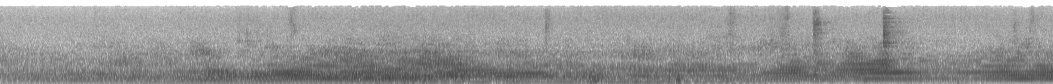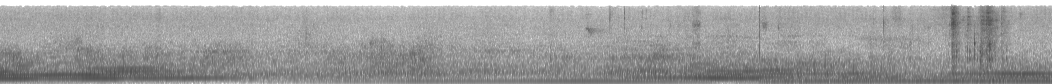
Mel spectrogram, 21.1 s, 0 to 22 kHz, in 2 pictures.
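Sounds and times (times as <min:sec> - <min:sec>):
propeller plane engine: 0:00.0 - 0:21.0.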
